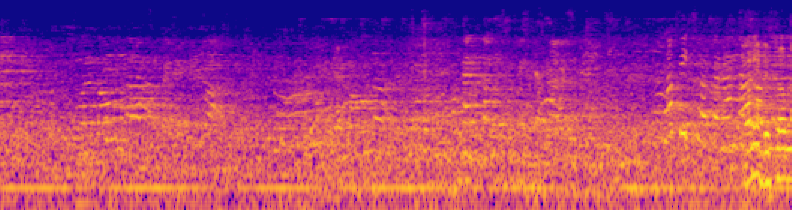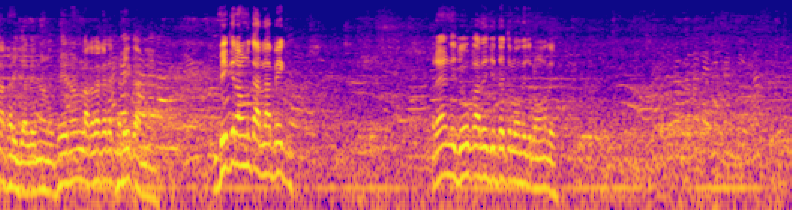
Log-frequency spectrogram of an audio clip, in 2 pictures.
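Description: Murmuring voices echo through a large indoor hall.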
